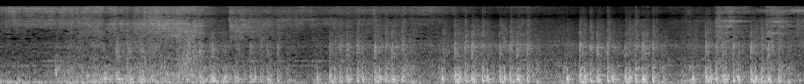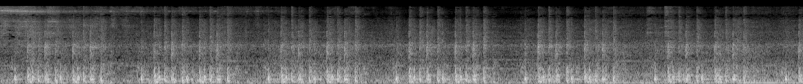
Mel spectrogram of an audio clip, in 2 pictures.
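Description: Sri Lanka Railways Class M11 diesel-electric locomotive passing close by, growing louder over the first couple of seconds as it arrives. Its passenger coaches follow, their wheels clattering over the rail joints in a steady clickety-clack rhythm.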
